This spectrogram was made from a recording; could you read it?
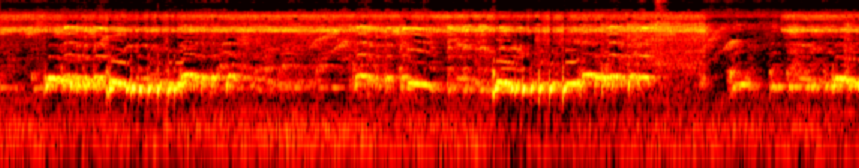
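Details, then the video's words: A silver female zebra dove calling for males, used to provoke replies: several rolling coo phrases spaced a few seconds apart, each with rapid staccato pulses, accompanied by a steady high-pitched whine. "pekutut BETINA silver memanggil jantan"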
